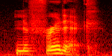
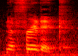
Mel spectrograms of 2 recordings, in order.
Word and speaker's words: nephritic: Today, we are gonna get na na na na na nerdy with the word nephritic. Hold up, did I say it right? – Nephritic. – Nephritic. N-E-P-H-R-I-T-I-C.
